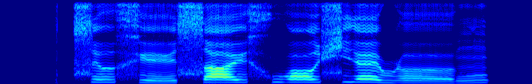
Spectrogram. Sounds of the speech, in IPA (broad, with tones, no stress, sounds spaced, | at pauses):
t͡s ɹ̩˥ x e˧˥ ɪ̯ s a˥ ɪ̯ x w ɔ˥ ɕ j ɛ˥˩ ɻ ɤ˨˩˦ ŋ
